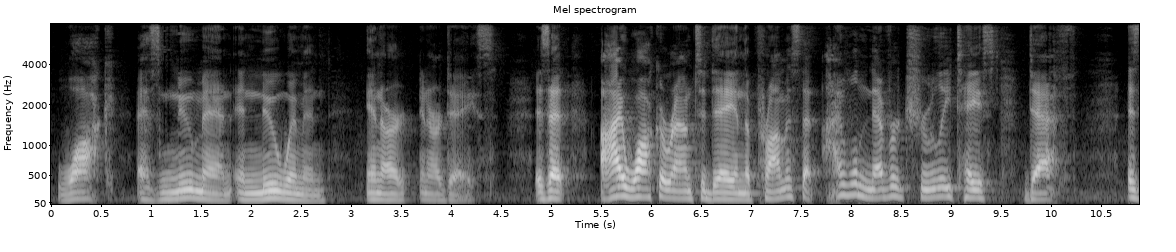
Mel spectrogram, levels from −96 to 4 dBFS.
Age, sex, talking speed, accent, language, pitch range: 30-49, male, 160 wpm, American, English, 110-135 Hz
